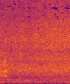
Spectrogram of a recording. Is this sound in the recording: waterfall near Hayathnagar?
yes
